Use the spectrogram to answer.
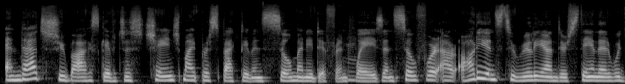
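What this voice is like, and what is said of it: Romanian accent. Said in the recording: “I am originally from Romania. So this is not a southern accent that everybody's hearing here.”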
